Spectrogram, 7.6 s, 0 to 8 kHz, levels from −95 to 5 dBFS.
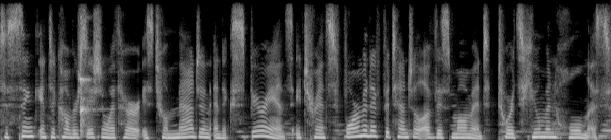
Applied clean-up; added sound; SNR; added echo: classical method log-MMSE.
